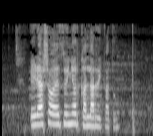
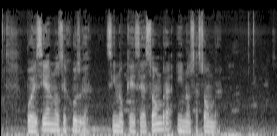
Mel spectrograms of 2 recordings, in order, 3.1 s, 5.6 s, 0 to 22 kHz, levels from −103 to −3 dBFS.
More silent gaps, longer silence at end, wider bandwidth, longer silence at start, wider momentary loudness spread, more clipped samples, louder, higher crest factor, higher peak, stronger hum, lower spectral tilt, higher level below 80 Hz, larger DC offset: neither; first, 0.4 s vs 0 s; second, 11.5 kHz vs 16.5 kHz; first, 0.6 s vs 0.05 s; second, 14 LU vs 20 LU; neither; first, -20 LUFS vs -30 LUFS; about the same, 20 dB vs 18 dB; first, -2 dBFS vs -14 dBFS; neither; second, -2.5 dB/octave vs -4.5 dB/octave; second, -68 dBFS vs -42 dBFS; neither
